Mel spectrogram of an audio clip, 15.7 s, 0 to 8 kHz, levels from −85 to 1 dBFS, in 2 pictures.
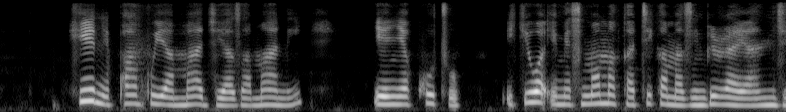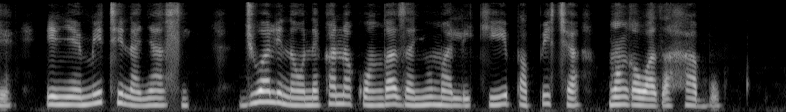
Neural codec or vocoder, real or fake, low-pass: codec, 24 kHz, 1.2 kbps, DualCodec; fake; 7.2 kHz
